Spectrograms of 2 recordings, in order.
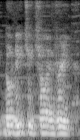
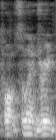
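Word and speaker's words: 12Cilindri: A cylinder sales manager and the general manager there pronounce it correctly. Dodichi Chundry. Don't call it 12 cylindry.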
